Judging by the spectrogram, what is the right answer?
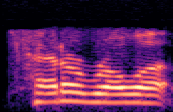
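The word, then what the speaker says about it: Tetairoa: He says, yeah, you'll never forget it because it rhymes with Figueroa. So Tetaroa.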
